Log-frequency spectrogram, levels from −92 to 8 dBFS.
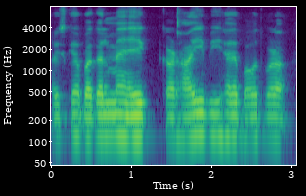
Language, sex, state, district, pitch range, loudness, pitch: Hindi, male, Jharkhand, Deoghar, 110-120 Hz, -17 LUFS, 115 Hz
